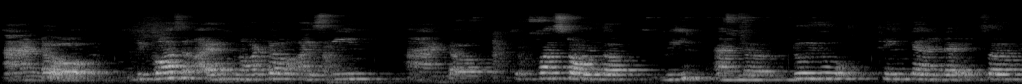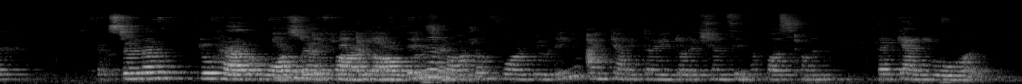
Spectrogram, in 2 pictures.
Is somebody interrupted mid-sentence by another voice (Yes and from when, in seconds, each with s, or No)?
Yes, from 12.9 s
